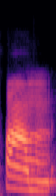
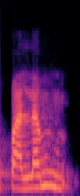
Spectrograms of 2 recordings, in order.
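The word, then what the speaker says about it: palm: So this is पाम, L silent होता है इसमें, ठीक है बच्चे? तो पालम, पालम इसका प्रोनाउंस नहीं करना है, इसको पाम बोलते हैं, एल इज साइलेंट।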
